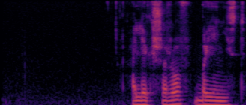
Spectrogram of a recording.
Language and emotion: Russian, neutral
